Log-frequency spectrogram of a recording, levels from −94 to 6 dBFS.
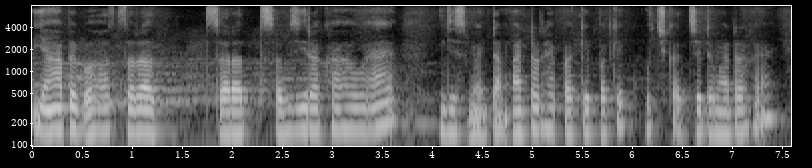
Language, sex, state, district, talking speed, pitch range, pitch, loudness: Hindi, male, Bihar, Saharsa, 135 wpm, 145-180 Hz, 155 Hz, -26 LUFS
